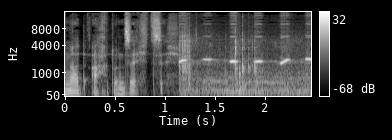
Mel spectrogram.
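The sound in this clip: A melody from a film is whistled as a thin, clear tune of a few distinct notes, one sliding upward near the end. A voice speaks just before the whistling begins.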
